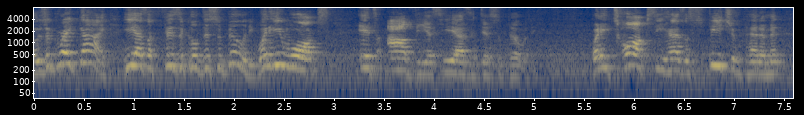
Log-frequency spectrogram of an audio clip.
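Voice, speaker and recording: A middle-aged man, an anti-bullying educator, telling a personal story to schoolchildren in an animated, conversational way. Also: high voice. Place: classroom or school hall. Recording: distant mic, faint room noise.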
